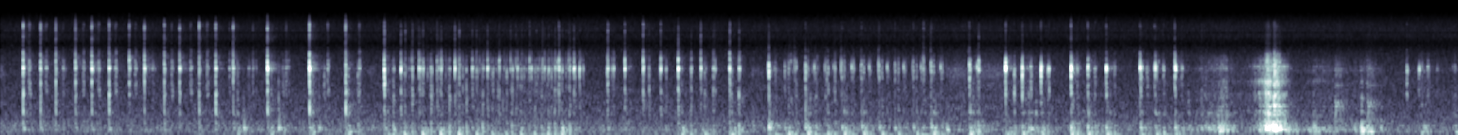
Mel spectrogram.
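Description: A fingertip presses the right-side keys of a black plastic HP keyboard resting on a wooden desk. A steady run of sharp, bright plastic clicks taps away with almost no ring, and a brief, louder, broader press sounds near the end.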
